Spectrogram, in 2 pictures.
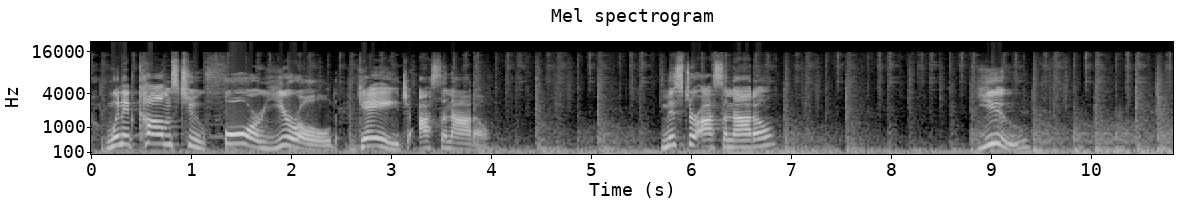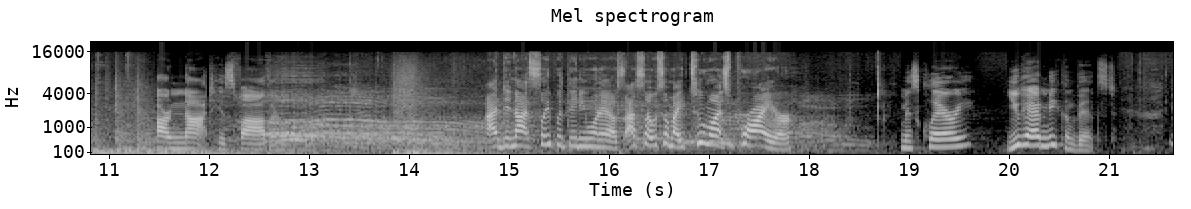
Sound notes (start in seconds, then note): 12.2 audience exclaiming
